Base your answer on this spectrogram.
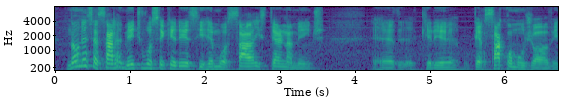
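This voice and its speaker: A man speaks at a moderate pace with a medium pitch. His voice is somewhat breathy, with lively intonation. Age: 60s. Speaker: pastor. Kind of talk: casual chat. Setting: studio.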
